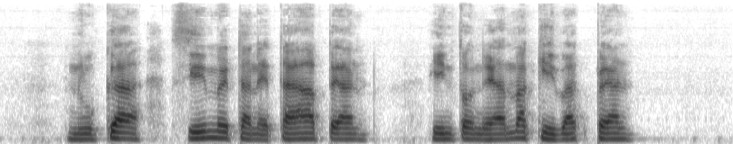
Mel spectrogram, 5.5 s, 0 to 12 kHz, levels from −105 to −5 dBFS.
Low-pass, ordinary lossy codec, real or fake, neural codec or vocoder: 10.8 kHz; AAC, 64 kbps; fake; codec, 24 kHz, 3 kbps, HILCodec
